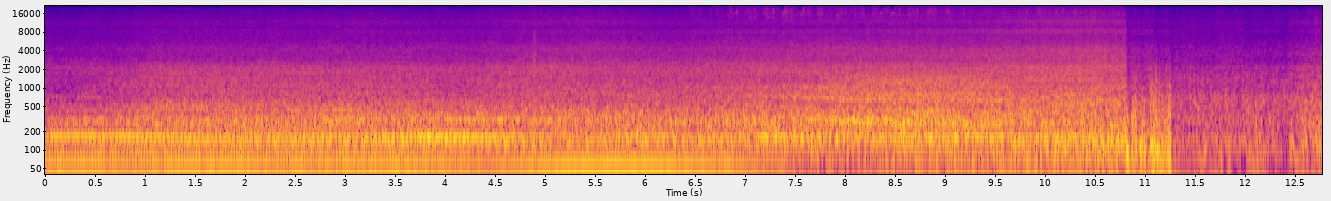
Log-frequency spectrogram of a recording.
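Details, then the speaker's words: 2009 Jeep Grand Cherokee with no-crank/no-start complaint: steady low engine rumble about eleven seconds then abrupt stall, confirming the fault; a problem in the circuit. "se apagó señores la falla está confirmada a kleiber hay un problema en el circuito"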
